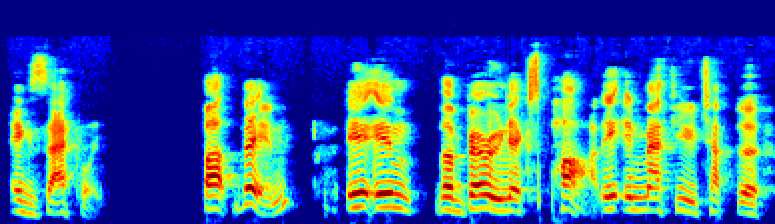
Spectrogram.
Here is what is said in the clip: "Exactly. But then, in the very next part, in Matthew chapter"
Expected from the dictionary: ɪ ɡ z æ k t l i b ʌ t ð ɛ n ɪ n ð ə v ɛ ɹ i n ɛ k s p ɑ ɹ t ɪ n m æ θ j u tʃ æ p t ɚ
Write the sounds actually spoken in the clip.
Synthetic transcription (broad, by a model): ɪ ɡ z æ k t l i b ʌ t ð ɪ n ɪ n ð ə v ɛ ɹ i n ɛ k s p ɑ ɹ t ɪ n m æ θ j u tʃ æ p t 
